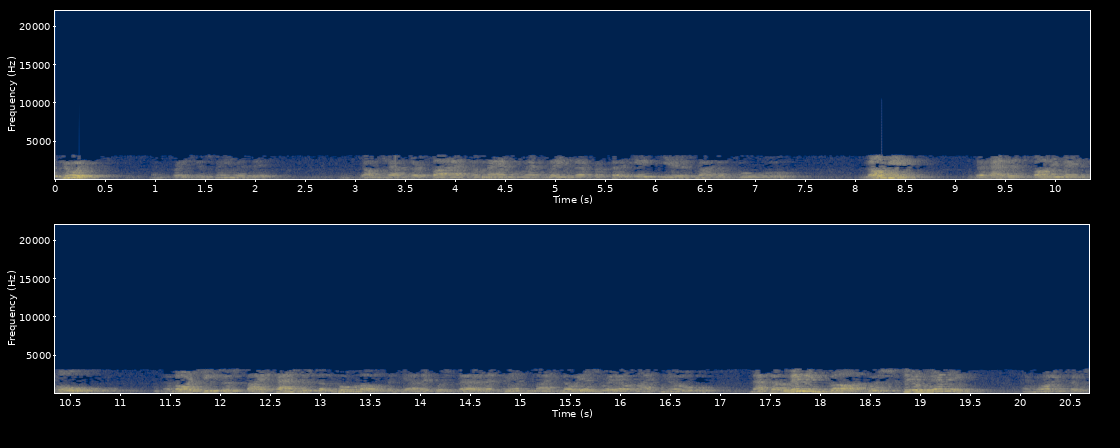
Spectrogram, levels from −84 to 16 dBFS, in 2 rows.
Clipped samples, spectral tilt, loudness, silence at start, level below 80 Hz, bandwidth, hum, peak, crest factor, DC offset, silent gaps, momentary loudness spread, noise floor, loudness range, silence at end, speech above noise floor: under 0.1%; -10.5 dB/octave; -22 LUFS; 0 s; -58 dBFS; 3.3 kHz; none; 0 dBFS; 22 dB; under 0.1%; none; 16 LU; -49 dBFS; 7 LU; 0 s; 28 dB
